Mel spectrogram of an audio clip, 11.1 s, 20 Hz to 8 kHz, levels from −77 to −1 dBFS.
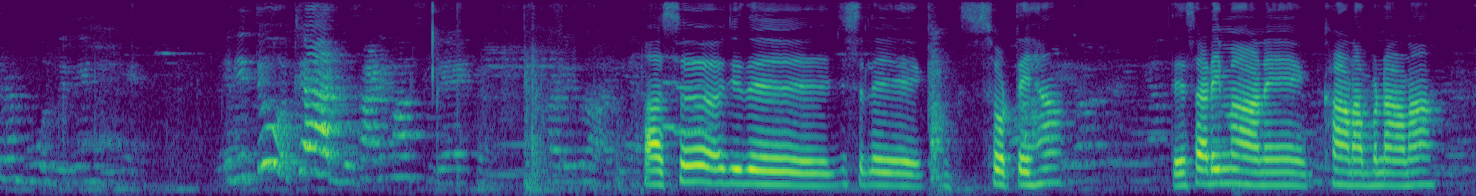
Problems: constant background noise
